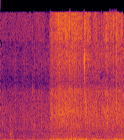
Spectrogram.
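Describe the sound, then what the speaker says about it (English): Rain pours on a car driving to work, a steady wash of drops on the body and glass that swells louder halfway through over a low road rumble. "Driving to work in the rain."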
